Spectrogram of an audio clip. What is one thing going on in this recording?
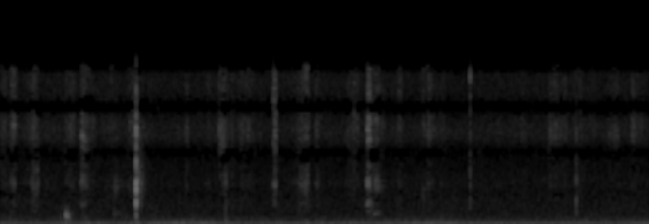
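A crochet hook clicks and scrapes softly against yarn.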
